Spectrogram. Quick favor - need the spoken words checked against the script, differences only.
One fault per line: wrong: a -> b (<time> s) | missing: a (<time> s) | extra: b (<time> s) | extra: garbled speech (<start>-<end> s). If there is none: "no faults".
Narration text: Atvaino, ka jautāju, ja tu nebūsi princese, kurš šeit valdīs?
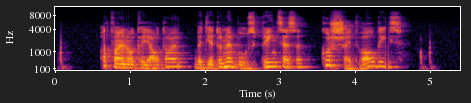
extra: bet (1.9 s)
